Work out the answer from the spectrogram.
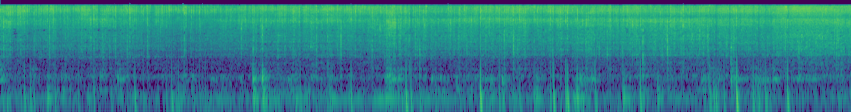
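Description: Cut brinjal (eggplant) pieces sizzling as they fry with onions in hot sesame oil: a steady hiss with scattered light clicks.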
